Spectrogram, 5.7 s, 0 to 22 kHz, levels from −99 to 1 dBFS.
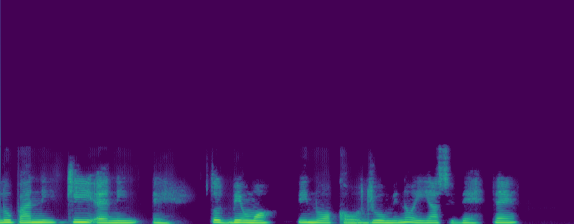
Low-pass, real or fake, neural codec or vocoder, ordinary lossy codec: none; fake; codec, 16 kHz, 0.5 kbps, X-Codec, WavLM features, trained on Multilingual LibriSpeech; none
